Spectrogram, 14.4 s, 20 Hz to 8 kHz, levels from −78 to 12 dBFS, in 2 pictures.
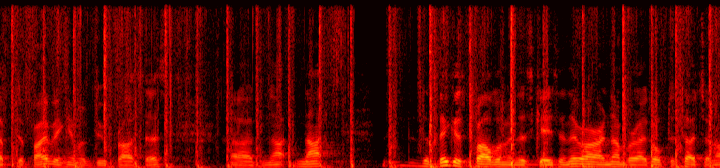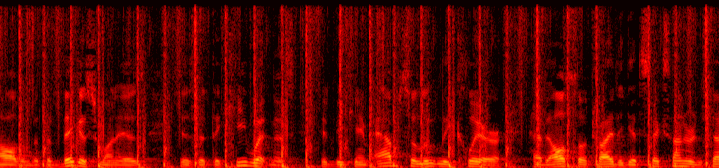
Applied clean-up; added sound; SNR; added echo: none; Run; 8 dB; none.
